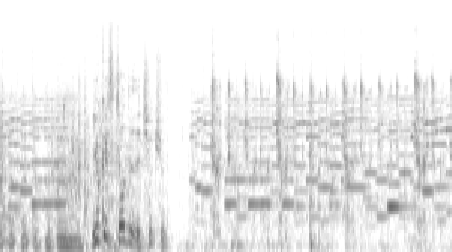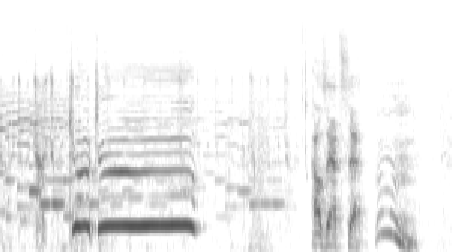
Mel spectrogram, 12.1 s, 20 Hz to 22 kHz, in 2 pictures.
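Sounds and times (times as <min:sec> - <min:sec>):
toy train electronic tune: 0:00.0 - 0:01.0, 0:02.5 - 0:07.8, 0:08.4 - 0:10.0
toy train choo sound: 0:02.5 - 0:10.0.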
